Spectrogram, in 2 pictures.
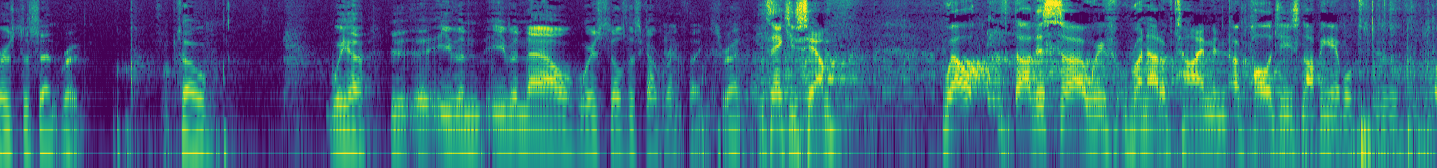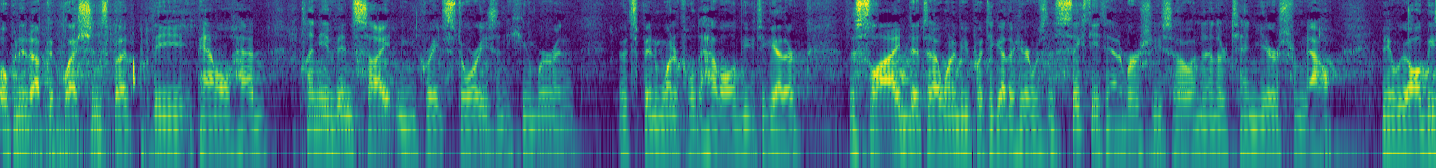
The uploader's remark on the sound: This was recorded at the American Alpine Club's 2016 Annual Benefit Dinner presented by The North Face and REI.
